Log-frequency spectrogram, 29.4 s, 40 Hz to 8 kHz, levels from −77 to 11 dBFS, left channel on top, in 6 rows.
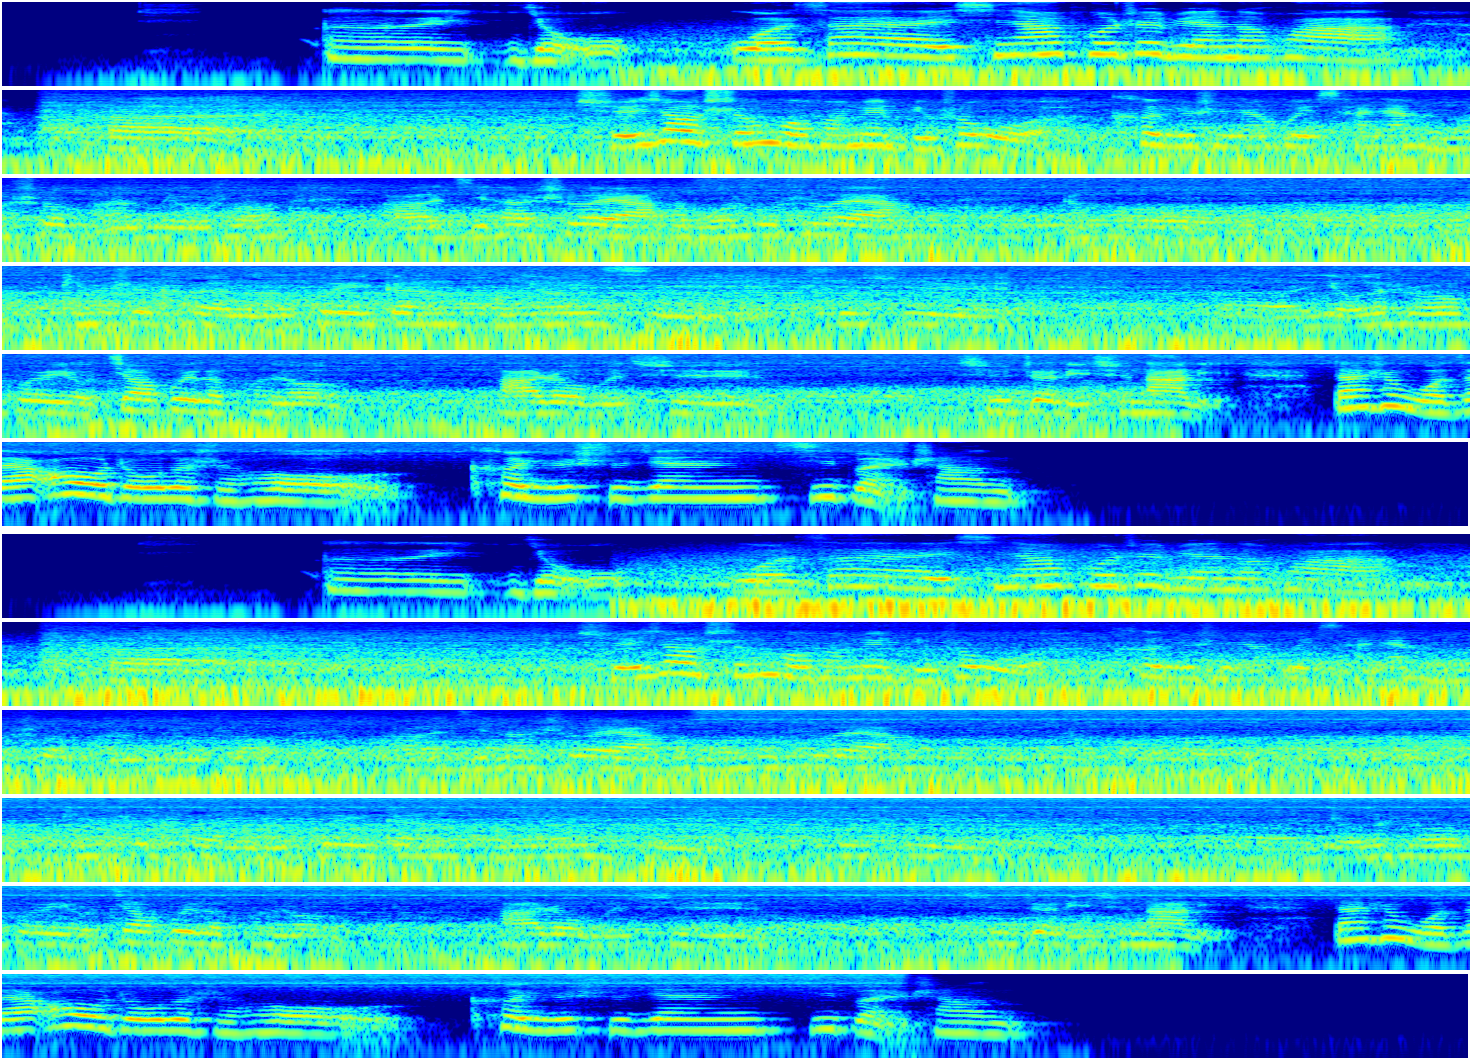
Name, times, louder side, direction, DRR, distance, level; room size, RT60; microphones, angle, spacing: voice 1, 1.1-2.1 2.4-4.9 5.2-6.0 6.8-12.9 13.3-14.1 14.9-20.8 21.2-22.2 22.8-27.9, left 4 dB, 30° left, 0.4 m, -24 dB
Aircraft, 2.0-18.2, right 5 dB, 60° right, 0.3 m, -29 dB
sound 1, 5.0-23.5, equal, 10° left, 1.1 m, -27 dB
sound 2, 12.1-27.5, right 5 dB, 25° right, 0.6 m, -37 dB
3.0 x 2.2 x 4.3 m
head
